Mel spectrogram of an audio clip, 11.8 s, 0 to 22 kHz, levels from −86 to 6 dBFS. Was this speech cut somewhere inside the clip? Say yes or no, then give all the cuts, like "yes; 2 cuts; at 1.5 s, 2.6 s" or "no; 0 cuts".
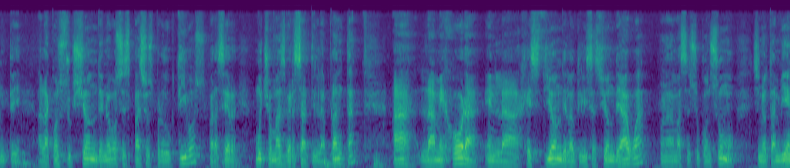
no; 0 cuts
